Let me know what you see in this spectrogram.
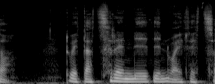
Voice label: "trennydd", Welsh

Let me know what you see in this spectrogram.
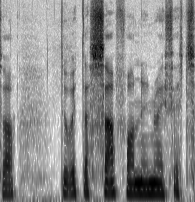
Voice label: "safon", Welsh

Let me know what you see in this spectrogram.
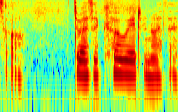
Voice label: "cywir", Welsh

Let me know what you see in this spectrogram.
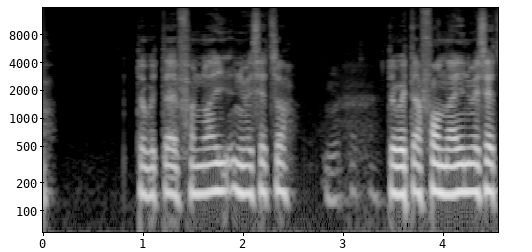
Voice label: "ffoonau", Welsh

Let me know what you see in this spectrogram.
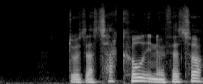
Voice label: "tacl", Welsh

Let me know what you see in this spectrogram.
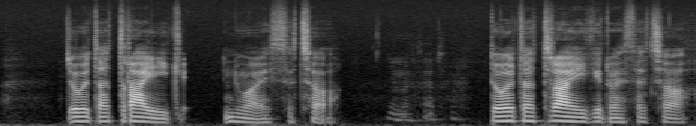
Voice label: "draig", Welsh

